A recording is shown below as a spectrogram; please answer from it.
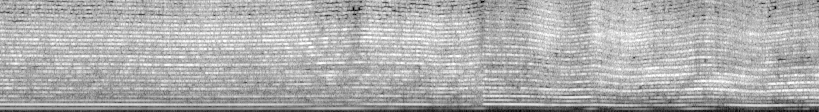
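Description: Small trim router running at full speed, its motor giving a steady high whine. From about six seconds in the pitch sags and wavers as the bit is pushed through the foam, cutting a channel.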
